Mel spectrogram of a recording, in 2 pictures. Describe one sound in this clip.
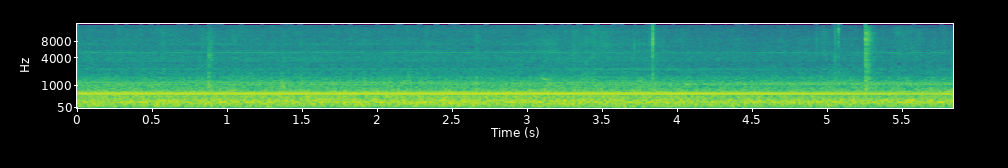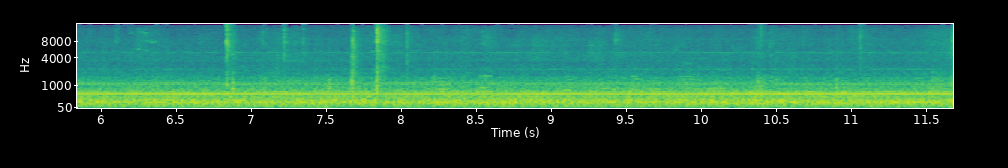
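An airliner rumbles as it taxis.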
